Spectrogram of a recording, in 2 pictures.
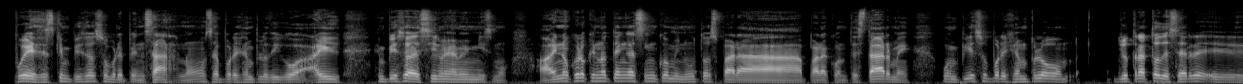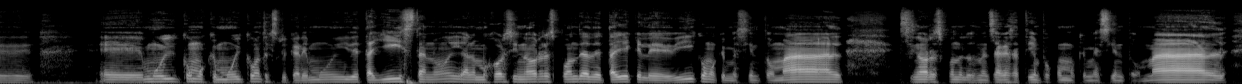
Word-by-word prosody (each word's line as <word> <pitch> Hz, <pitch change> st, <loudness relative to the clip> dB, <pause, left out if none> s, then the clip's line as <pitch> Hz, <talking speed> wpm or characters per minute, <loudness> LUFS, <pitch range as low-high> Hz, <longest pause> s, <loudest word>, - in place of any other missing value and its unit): Pues, 140 Hz, -4 st, +7 dB
es 115 Hz, -2 st, +3 dB
que -, -, -3 dB
empiezo 135 Hz, 0 st, -4 dB
a -, -, -5 dB
sobrepensar, 110 Hz, -4 st, 0 dB
¿no?, 105 Hz, +5 st, -8 dB
o 130 Hz, -, -6 dB
sea, 120 Hz, 0 st, -1 dB
por 115 Hz, 0 st, -5 dB
ejemplo, 115 Hz, +2 st, -8 dB
digo, 115 Hz, 0 st, -3 dB
ay, 120 Hz, 0 st, +3 dB, 0.3 s
empiezo 140 Hz, +3 st, +1 dB
a -, -, +9 dB
decirme 125 Hz, 0 st, +4 dB
a -, -, +2 dB
mí 115 Hz, 0 st, -3 dB
mismo: 100 Hz, -5 st, -7 dB, 0.3 s
"Ay, -, -, +2 dB
no 145 Hz, +1 st, 0 dB
creo 160 Hz, 0 st, +1 dB
que 150 Hz, -, -4 dB
no 150 Hz, 0 st, 0 dB
tenga 145 Hz, -1 st, 0 dB
5 145 Hz, +1 st, +1 dB
minutos 125 Hz, -1 st, -5 dB
para 100 Hz, -2 st, +3 dB
para 105 Hz, 0 st, -1 dB
contestarme". 105 Hz, +2 st, +2 dB, 0.3 s
O 130 Hz, -, -9 dB
empiezo, 135 Hz, +4 st, -5 dB
por 140 Hz, -1 st, -3 dB
ejemplo, 130 Hz, 0 st, -4 dB, 0.5 s
yo 135 Hz, +2 st, +2 dB
trato 145 Hz, +1 st, +4 dB
de 135 Hz, -, +3 dB
ser, 130 Hz, +2 st, +1 dB
eh 105 Hz, -6 st, -7 dB, 0.7 s
eh, 110 Hz, -1 st, -4 dB
muy 130 Hz, 0 st, -3 dB
como 130 Hz, -1 st, -4 dB
que 115 Hz, -, -10 dB
muy, 115 Hz, +1 st, -6 dB
¿cómo 135 Hz, +3 st, -6 dB
te -, -, -11 dB
explicaré? 100 Hz, -2 st, -5 dB
Muy 115 Hz, +1 st, -9 dB
detallista, 120 Hz, +3 st, +1 dB
¿no?, 120 Hz, +4 st, -8 dB
y, 130 Hz, -, -5 dB
a 115 Hz, -, -1 dB
lo 110 Hz, -, -5 dB
mejor, 120 Hz, +3 st, -4 dB
si 125 Hz, -, -2 dB
no 120 Hz, +1 st, -1 dB
responde 125 Hz, 0 st, -3 dB
al 125 Hz, -, +2 dB
detalle 115 Hz, +2 st, 0 dB
que -, -, -5 dB
le 100 Hz, -2 st, -2 dB
di, 120 Hz, +7 st, -5 dB
como 125 Hz, -4 st, -5 dB
que -, -, -11 dB
me 95 Hz, -1 st, -12 dB
siento 100 Hz, 0 st, -9 dB
mal, 115 Hz, +2 st, +4 dB, 0.5 s
si -, -, -2 dB
no 115 Hz, 0 st, +2 dB
responde 115 Hz, 0 st, -4 dB
los 105 Hz, -1 st, -9 dB
mensajes 105 Hz, +1 st, -2 dB
a -, -, -6 dB
tiempo, 110 Hz, -3 st, -9 dB
como 100 Hz, -3 st, -11 dB
que -, -, -18 dB
me 90 Hz, 0 st, -12 dB
siento 90 Hz, -2 st, -1 dB
mal. 105 Hz, +1 st, +6 dB
115 Hz, 190 wpm, -26 LUFS, 105-125 Hz, 0.7 s, a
